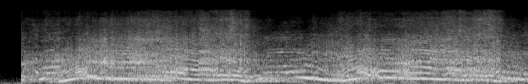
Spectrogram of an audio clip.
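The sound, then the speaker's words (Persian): A lion roars in a long series of deep, loud, groaning calls that surge and dip in pitch, filling about five seconds almost without a break. “این صدای قرش یک شیر است”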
